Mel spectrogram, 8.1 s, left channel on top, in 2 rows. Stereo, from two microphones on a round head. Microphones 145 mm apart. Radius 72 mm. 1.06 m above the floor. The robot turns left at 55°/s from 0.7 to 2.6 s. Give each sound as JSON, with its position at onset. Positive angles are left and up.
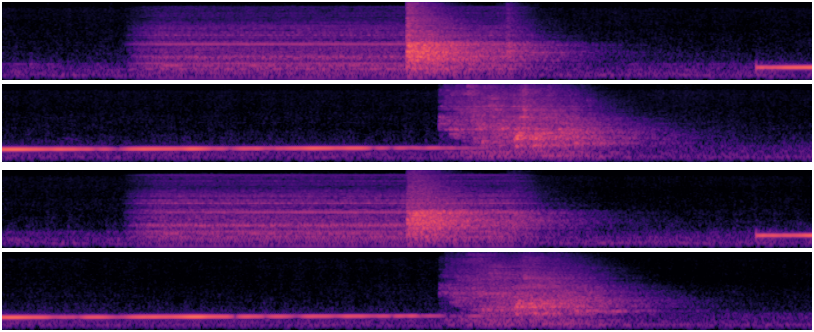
{"t": 2.0, "sound": "a clap", "side_deg": 60, "distance_m": 2.5}
{"t": 3.8, "sound": "an alarm", "side_deg": 0, "distance_m": 0.7}
{"t": 6.2, "sound": "a splash", "side_deg": 55, "distance_m": 1.9}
